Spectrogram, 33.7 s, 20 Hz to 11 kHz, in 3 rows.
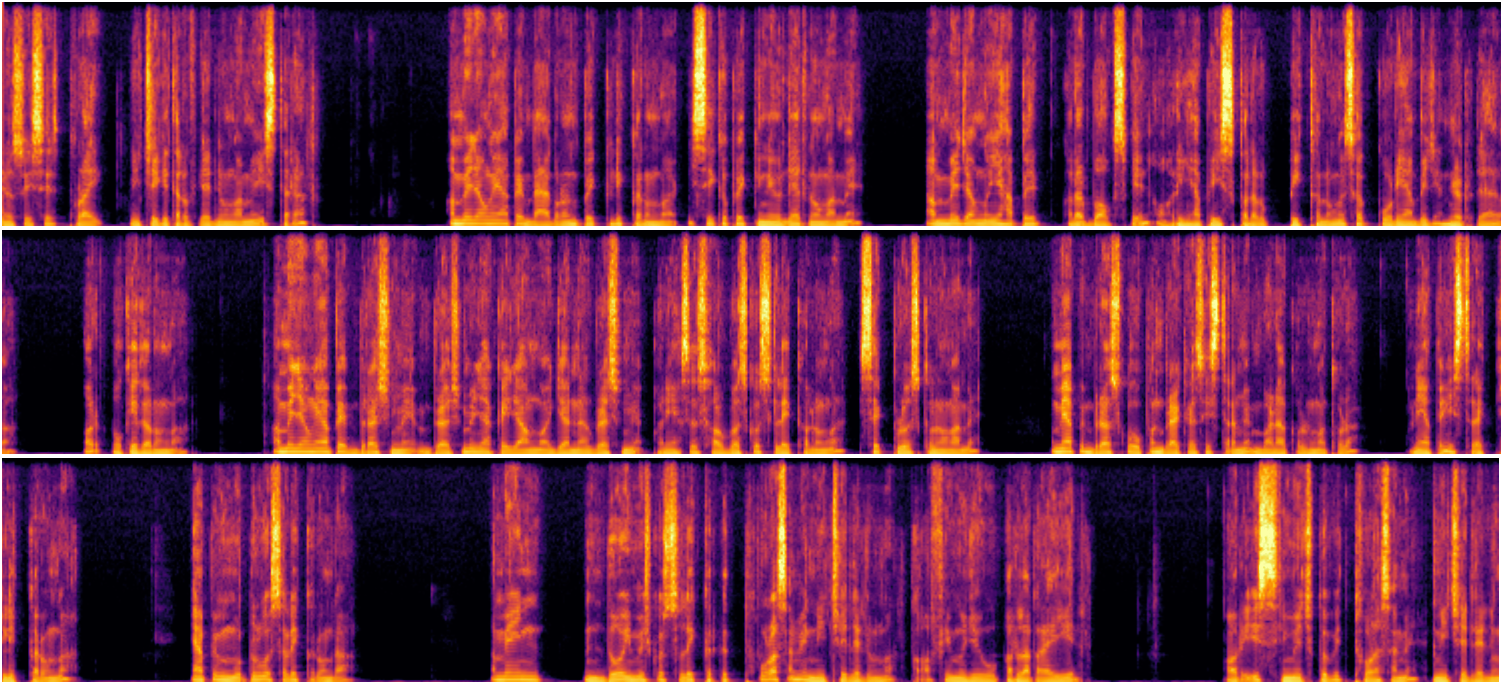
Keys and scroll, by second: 19.9 ], 28.5 shift+Down, 33.5 shift+Down.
